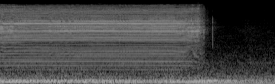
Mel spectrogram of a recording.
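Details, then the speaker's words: Hair trimmer (edge trimmer) switched on: harsh, loud rattling buzz because its blade head is loose. "เคยเจอปัญหาปัตตาเลี่ยนมีเถียงแบบนี้ั้ครับพอเราเปิดมานะครับเสียงดังมาก"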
